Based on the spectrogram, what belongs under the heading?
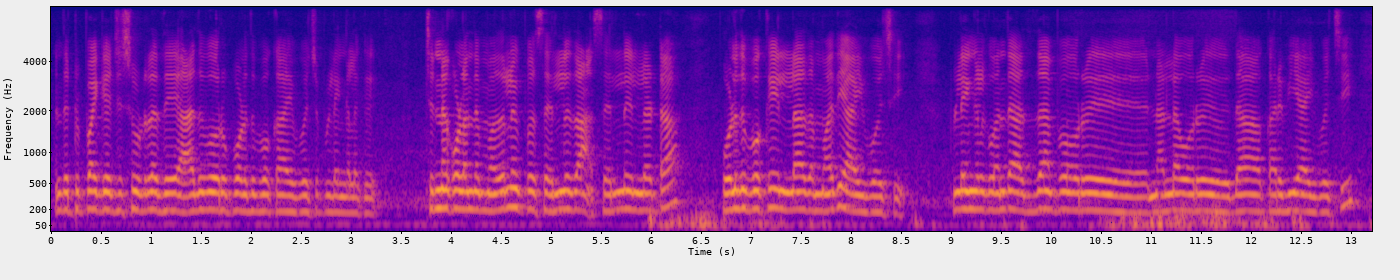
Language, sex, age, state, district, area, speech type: Tamil, female, 45-60, Tamil Nadu, Thoothukudi, rural, spontaneous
